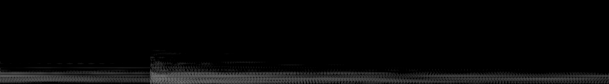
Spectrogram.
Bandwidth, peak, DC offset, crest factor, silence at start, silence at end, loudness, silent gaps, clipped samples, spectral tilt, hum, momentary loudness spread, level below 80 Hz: 3.4 kHz; -30 dBFS; under 0.1%; 20 dB; 0 s; 0 s; -50 LUFS; none; under 0.1%; -11.5 dB/octave; none; 12 LU; -64 dBFS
